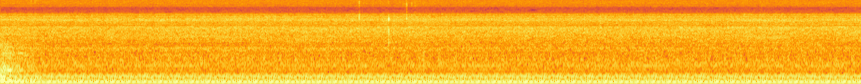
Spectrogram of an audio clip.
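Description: Steady low hum of a machine running in the background, even and unchanging.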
